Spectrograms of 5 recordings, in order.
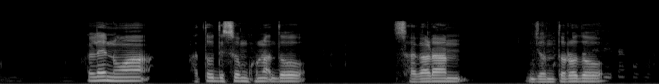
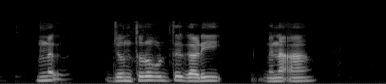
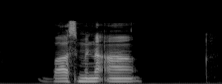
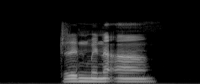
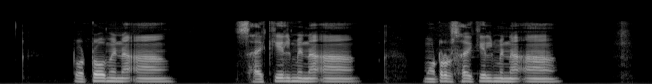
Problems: background sounds at intervals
